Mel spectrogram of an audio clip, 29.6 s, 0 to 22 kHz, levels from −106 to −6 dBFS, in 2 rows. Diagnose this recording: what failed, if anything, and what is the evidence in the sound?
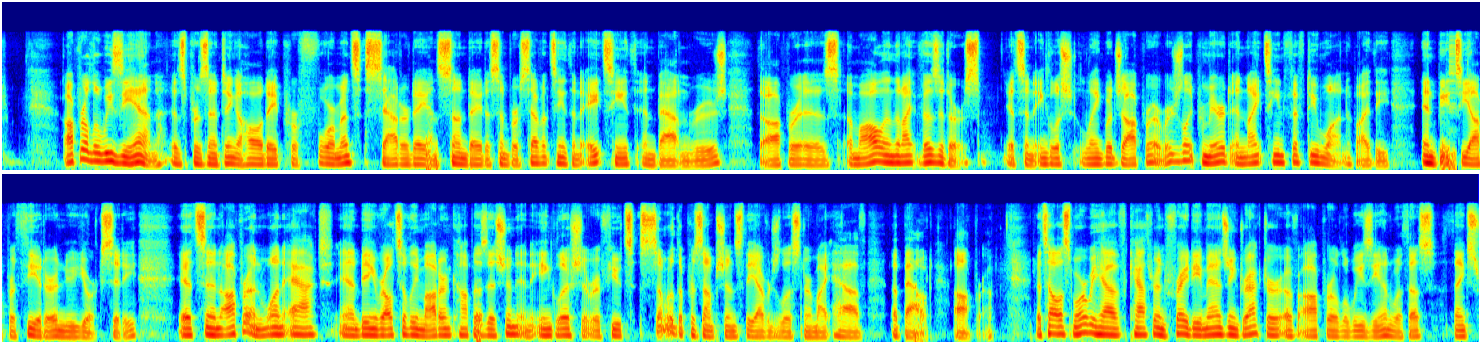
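Bluetooth LC3 compression, throughout the clip: the speech has a plainly audible breathy, grainy edge, with upper-band detail replaced by noise. The cause is likely an LC3 codec stage running at a modest rate, consistent with about 48 kbps and 7.5 ms frames.

Lost LE Audio frames at 4.24–4.35 s, after "by the" at 14.40–14.57 s, after "relatively modern" at 19.53–19.59 s, and after "average listener might have" at 23.90–24.04 s. On the wireless link, the decoder concealed each gap by reusing the last spectrum with random signs, leaving a noisy smear. The 14.4 s gap is longest.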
